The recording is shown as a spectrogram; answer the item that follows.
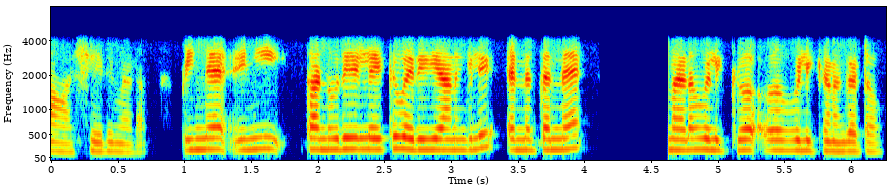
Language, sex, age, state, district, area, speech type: Malayalam, female, 18-30, Kerala, Kannur, rural, conversation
